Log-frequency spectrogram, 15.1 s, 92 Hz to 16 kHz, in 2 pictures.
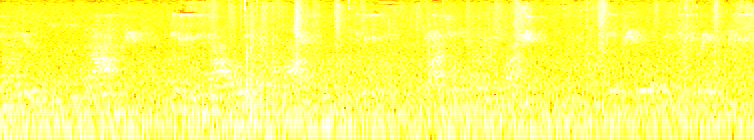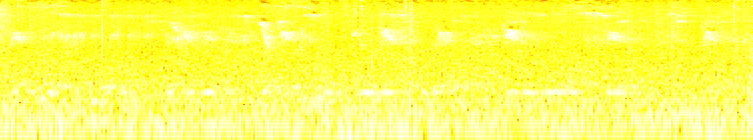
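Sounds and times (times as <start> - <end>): squirrel chirping: 6.0 - 15.0.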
